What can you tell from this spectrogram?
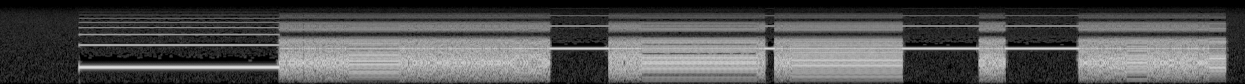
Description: ZX Spectrum tape loading, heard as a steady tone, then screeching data.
